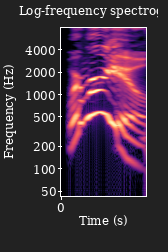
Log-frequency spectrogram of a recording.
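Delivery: mock-annoyed, high demand; high scolding friend. Band friend scolds late Brandon, high and put-out. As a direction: pester him for being late.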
